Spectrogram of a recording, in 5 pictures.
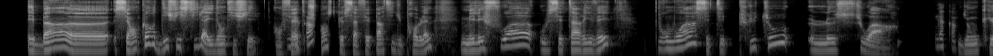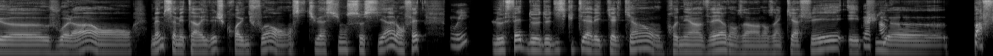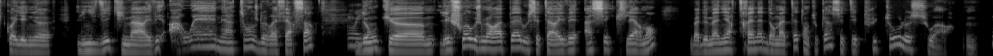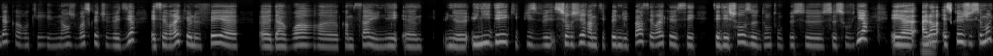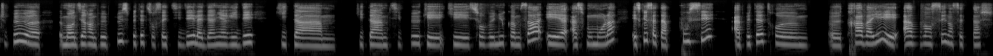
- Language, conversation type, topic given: French, advice, Comment surmonter la procrastination pour créer régulièrement ?
- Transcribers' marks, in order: stressed: "paf"; other background noise; tapping; stressed: "poussé"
